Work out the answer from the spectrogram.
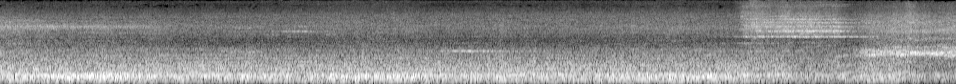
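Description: A train running on rails with a steady rumble, and high-pitched wheel squeal that starts about seven seconds in.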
